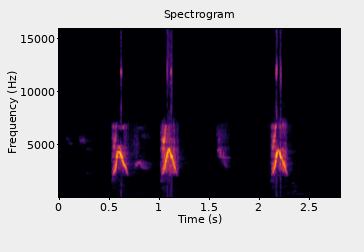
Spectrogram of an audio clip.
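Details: House sparrow singing while perched near a backyard feeder: three loud, bright chirps about half a second to a second apart, with a couple of softer, shorter notes between them.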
